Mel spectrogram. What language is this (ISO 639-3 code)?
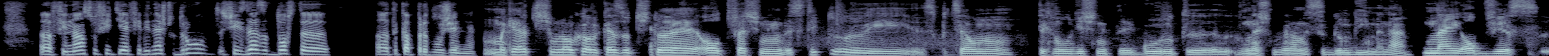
bul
